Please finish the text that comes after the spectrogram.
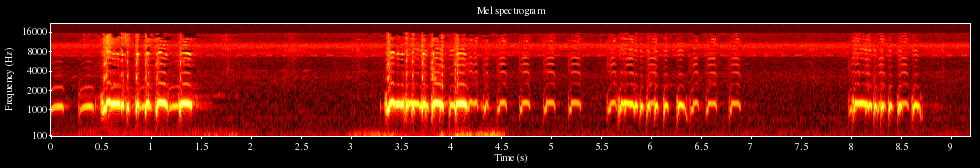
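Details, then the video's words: Zebra dove, known locally as perkutut, played to draw an answer from other doves: four phrases of fast, bubbling coos on one mid pitch, one trailing into separate clipped notes, with brief low rumbling bursts early on. "Suara Perkutut dengar langsung NYAUT"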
